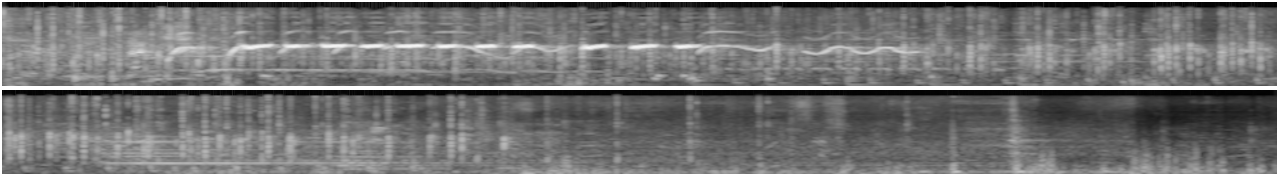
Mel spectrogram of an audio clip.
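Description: Acoustic guitar and a man's voice into a microphone, with a loud high warbling vocal line in the first few seconds. The music then gives way to quieter voices and outdoor noise.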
